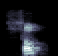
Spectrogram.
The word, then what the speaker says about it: Phuc: In Vietnamese, my name is phonetically pronounced Phuc. It sounds like a baseball clapping into the lithe, oiled leather of a catcher's glove.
